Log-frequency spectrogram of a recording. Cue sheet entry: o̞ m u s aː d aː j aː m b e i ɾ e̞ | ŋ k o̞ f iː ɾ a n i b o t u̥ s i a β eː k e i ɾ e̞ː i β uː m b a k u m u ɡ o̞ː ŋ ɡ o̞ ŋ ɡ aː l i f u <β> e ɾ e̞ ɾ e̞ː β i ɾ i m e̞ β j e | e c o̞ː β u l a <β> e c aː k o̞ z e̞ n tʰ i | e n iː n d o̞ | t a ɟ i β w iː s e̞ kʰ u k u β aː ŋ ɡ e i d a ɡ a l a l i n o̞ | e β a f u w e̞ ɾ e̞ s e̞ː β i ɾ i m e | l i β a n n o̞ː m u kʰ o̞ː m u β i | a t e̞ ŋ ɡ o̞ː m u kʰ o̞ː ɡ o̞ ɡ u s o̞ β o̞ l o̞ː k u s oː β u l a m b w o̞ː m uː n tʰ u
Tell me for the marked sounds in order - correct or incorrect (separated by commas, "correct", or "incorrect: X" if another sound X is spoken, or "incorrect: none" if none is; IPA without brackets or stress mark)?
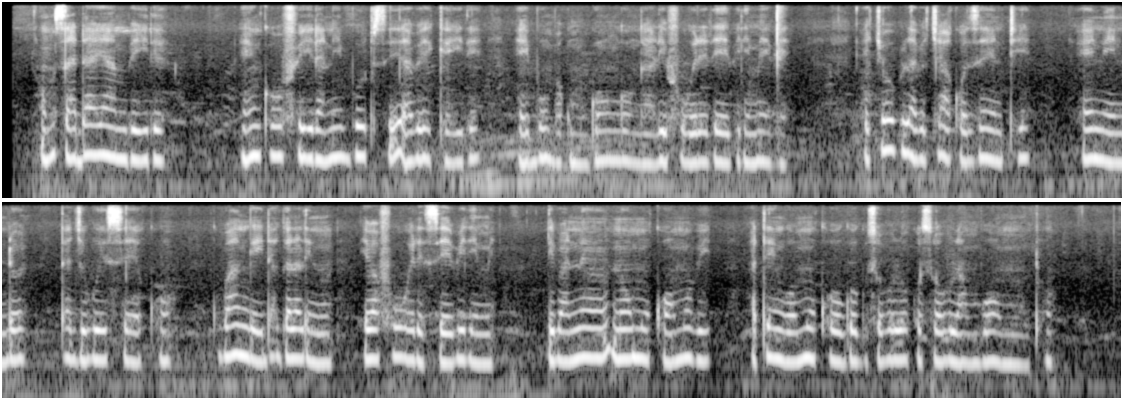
incorrect: w, correct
